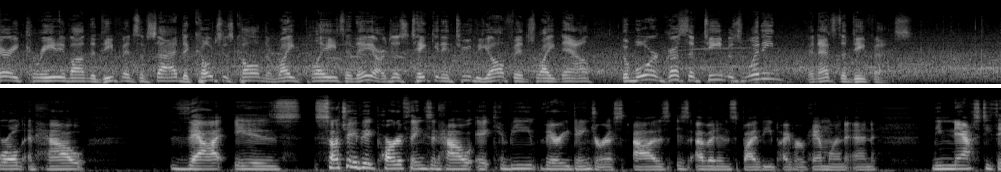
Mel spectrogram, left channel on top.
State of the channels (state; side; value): different; both; correlation 0.00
